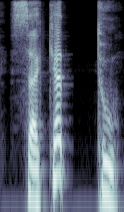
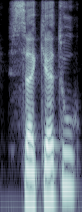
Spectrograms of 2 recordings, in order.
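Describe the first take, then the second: First: The t is held briefly before the vowel. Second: The t is short with no hold. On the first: The letter t is doubled. "on retient un petit peu pour qu'on entende la shadda" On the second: The letter t is single. "S'il n'y avait pas de shadda, j'aurais dit"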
